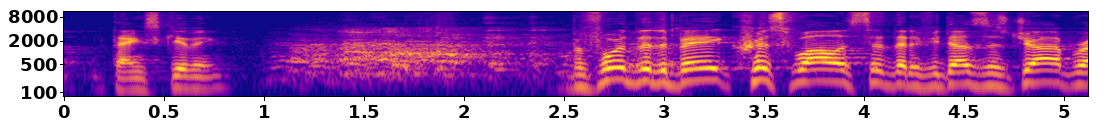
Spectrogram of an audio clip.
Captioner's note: laughter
